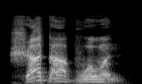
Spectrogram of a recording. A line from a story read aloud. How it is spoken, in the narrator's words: Barak roared in a tone she had never heard in over 20 years of marriage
